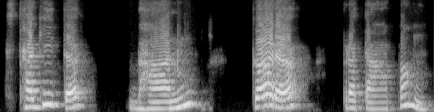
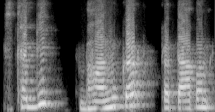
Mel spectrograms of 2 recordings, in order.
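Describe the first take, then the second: First: It is said slowly with every syllable full. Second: It is said quickly with clipped, half syllables. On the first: The speaker calls it right. "धीरे धीरे शांति से बोलो" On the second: The speaker calls it wrong. "ऐसे नहीं बोलना है बेटा"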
